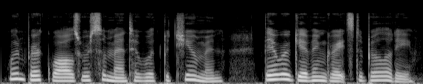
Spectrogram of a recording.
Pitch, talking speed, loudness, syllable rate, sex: 180 Hz, 170 wpm, -15 LUFS, 6.1 syllables/s, female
